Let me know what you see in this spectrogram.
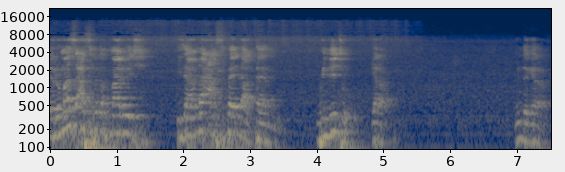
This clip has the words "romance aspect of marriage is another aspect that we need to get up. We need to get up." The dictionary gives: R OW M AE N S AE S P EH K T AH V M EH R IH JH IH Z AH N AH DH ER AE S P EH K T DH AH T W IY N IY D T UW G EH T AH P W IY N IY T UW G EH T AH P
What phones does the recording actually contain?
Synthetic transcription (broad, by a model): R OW M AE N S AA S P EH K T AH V M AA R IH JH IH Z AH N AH AA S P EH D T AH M W IY N IY D T UW G EH T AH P W IY N IY T UW G EH T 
